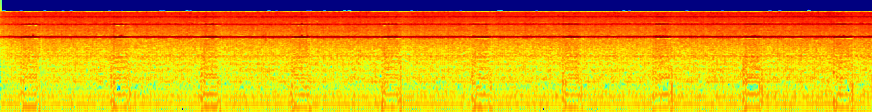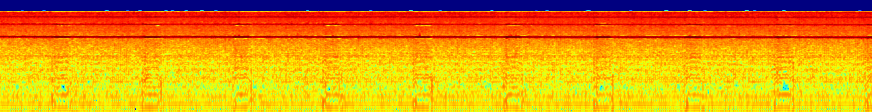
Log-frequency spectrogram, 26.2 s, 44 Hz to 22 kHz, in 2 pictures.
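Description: A steady, high-pitched electronic tone, like a warning tone, sounding over the drone of the Cessna 162's engine in the cockpit. It swells briefly about every second and a half.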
